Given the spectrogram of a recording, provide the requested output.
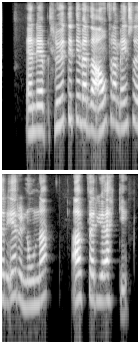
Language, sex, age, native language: Icelandic, female, 50-59, Icelandic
